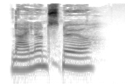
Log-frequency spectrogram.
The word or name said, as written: nylonsnøre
